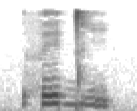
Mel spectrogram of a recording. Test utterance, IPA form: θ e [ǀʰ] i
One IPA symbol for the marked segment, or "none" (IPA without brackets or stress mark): ɡ͡ǀ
